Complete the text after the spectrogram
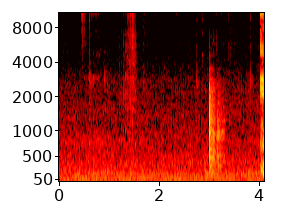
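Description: A glass jar is set down on a counter with a light knock.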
